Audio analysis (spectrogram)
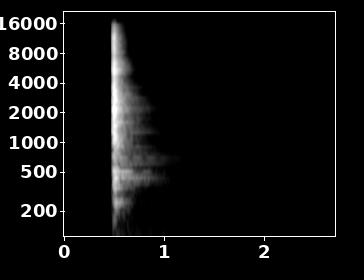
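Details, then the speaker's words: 1951 Gravely Model L garden tractor, WICO magneto grounded for a spark test, engine turned over by hand with some compression: one sharp metallic snap then a faint tick; the impulse coupling trips normally, but there is no spark. "didn't see any spark, but the impulse fired. That's always good."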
